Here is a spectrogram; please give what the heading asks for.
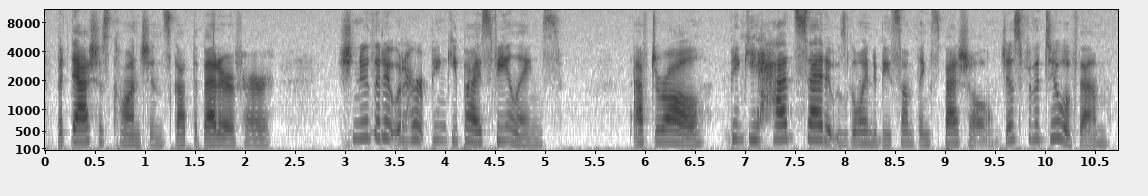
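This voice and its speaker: A woman narrating a fan-fiction story aloud in an expressive reading. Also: fairly high pitch, no echo.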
